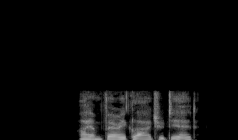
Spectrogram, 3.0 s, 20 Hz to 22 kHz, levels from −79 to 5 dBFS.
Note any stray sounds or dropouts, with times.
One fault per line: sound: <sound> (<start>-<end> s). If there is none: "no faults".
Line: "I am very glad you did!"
no faults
